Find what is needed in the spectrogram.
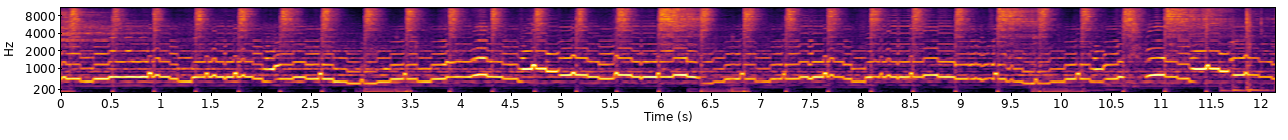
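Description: Live Celtic fusion band music. A whistle plays a quick stepping reel-like melody over a steady, driving drum beat, with a bass guitar coming in and out underneath.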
